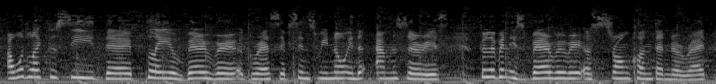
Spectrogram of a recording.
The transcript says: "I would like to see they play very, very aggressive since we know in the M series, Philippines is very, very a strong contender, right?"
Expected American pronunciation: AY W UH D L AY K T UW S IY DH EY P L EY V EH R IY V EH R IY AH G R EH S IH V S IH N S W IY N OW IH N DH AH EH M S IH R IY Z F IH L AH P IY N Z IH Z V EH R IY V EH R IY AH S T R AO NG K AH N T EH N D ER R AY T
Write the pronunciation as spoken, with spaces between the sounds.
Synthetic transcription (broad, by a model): AY W UH D L AY K T UW S IY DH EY P L EY V EH R IY V EH R IY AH G R EH S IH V S IH N S W IY N OW IH N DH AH EH M S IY R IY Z F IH L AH P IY N IH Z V EH R IY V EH R IY AH S T R AO NG K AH N T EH N D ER R AY T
